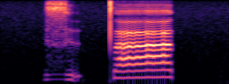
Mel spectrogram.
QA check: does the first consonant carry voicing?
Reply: yes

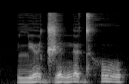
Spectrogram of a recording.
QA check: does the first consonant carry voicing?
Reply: yes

